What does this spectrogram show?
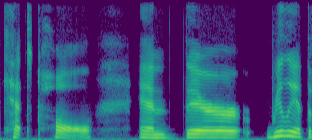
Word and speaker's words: Kettal: Yeah, pronounced Ket Tall.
